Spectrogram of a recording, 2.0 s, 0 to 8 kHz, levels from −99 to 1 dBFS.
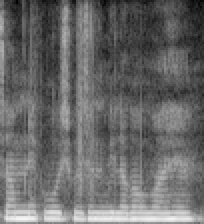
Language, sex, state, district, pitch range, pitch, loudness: Hindi, female, Uttar Pradesh, Shamli, 215-225 Hz, 215 Hz, -11 LUFS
